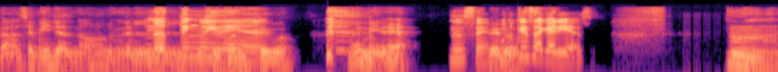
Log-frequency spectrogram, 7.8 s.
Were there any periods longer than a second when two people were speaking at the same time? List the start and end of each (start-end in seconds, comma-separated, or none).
1.4-2.7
